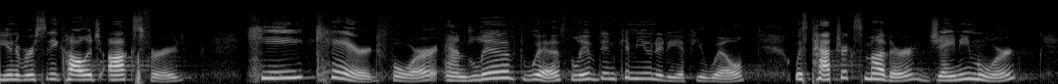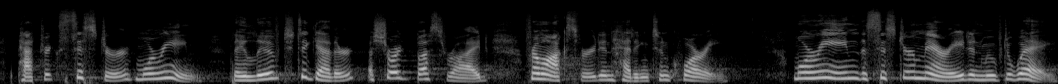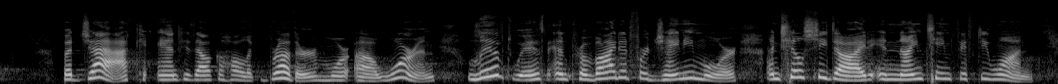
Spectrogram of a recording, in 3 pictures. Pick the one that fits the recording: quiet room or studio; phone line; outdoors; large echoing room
large echoing room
